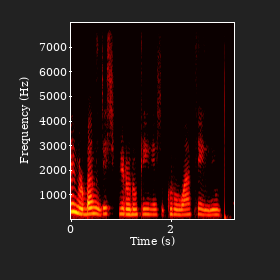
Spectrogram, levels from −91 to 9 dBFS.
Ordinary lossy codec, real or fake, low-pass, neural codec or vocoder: none; fake; none; codec, 16 kHz, 0.5 kbps, X-Codec, HuBERT features, trained on general audio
